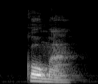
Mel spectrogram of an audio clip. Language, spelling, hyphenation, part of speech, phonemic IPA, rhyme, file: Dutch, coma, co‧ma, noun, /ˈkoː.maː/, -oːmaː, Nl-coma.ogg
- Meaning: 1. coma (state of unconsciousness) 2. coma (head of a comet)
